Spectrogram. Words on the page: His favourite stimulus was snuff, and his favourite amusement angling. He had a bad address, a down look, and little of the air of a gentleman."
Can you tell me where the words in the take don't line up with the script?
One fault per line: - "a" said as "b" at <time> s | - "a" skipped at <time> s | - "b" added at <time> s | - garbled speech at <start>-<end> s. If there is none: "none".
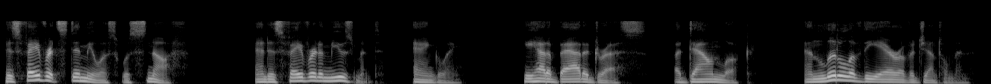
none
